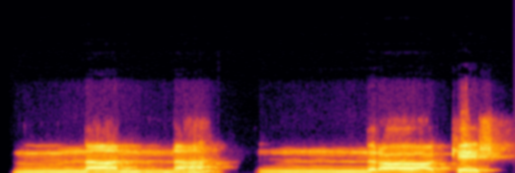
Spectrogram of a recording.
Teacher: before initiating a vowel, you are having it as with a nasal characteristics to that voice onset · introducing the nasal tinge for all the vowels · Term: nasal swinging accent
